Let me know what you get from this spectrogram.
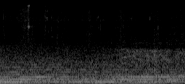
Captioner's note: horse neighing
